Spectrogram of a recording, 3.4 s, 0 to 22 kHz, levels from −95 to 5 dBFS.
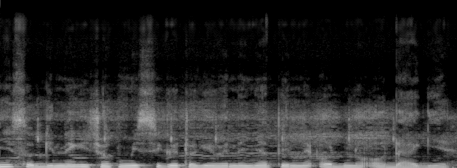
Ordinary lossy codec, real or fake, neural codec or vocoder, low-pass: none; fake; vocoder, 44.1 kHz, 128 mel bands every 512 samples, BigVGAN v2; 19.8 kHz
